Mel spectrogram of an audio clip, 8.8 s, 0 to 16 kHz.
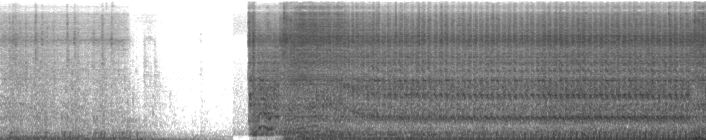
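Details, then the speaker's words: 1986 Chevy K20 Custom Deluxe pickup V8, sat for years, with fuel poured down the carb: after long cranking it catches and runs steady; the slow start is from a dry mechanical fuel pump needing re-prime. "On these old trucks, mechanical fuel pumps, they usually don't start very easily if they've been sitting for a long time. So, it took quite a bit of cranking, but eventually the fuel was primed again and it sat."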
